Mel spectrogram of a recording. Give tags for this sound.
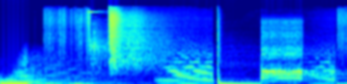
table-effects dub glitch fill broken-step

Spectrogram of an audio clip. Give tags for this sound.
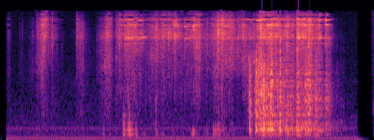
metal money

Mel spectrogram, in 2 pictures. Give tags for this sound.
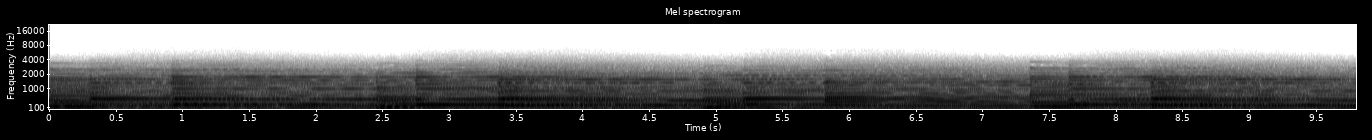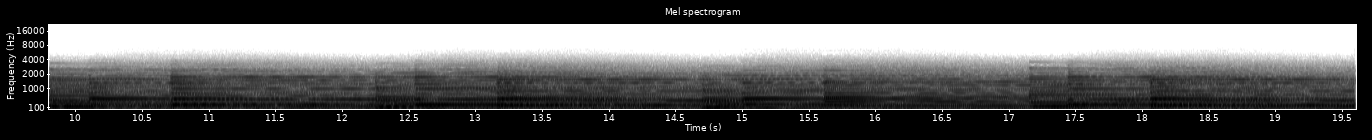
105bpm classic piano

